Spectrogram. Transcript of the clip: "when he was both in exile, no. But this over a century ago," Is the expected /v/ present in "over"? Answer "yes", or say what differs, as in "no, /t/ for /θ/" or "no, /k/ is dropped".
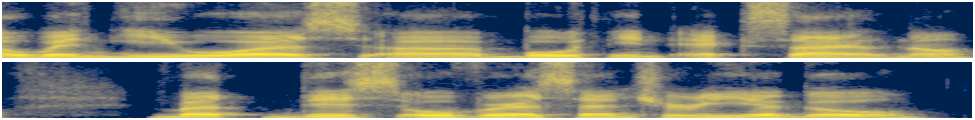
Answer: yes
